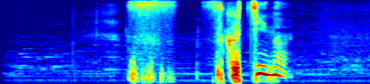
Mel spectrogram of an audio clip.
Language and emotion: Russian, angry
